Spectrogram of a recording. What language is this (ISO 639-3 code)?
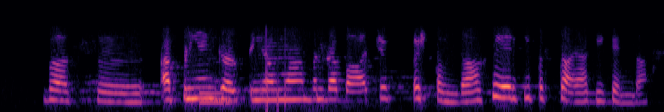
pan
